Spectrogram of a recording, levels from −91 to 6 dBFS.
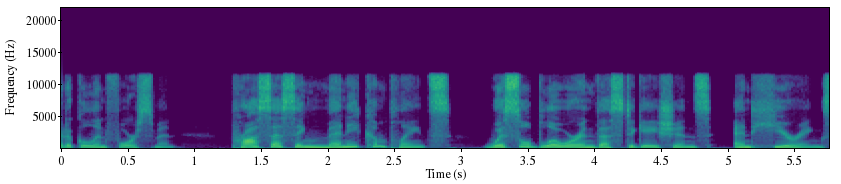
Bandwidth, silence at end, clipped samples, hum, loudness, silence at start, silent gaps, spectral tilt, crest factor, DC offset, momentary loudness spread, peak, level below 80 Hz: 12 kHz; 0 s; under 0.1%; none; -24 LUFS; 0 s; none; -4 dB/octave; 20 dB; under 0.1%; 8 LU; -6 dBFS; -48 dBFS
